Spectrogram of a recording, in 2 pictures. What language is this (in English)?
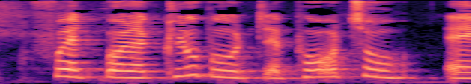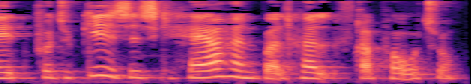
Danish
